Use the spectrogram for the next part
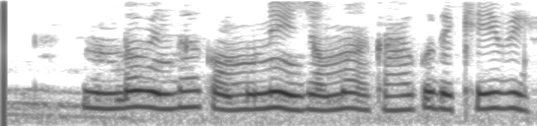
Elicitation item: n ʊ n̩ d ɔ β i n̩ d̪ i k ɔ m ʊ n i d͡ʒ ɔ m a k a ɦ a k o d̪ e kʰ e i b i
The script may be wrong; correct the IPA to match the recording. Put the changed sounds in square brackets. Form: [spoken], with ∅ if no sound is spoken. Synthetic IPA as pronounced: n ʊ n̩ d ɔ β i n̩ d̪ [a] k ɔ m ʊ n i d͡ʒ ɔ m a k a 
